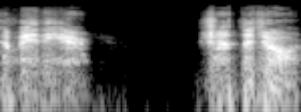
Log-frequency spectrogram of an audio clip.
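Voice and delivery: breathy, barely voiced whisper. A mother retells her son at his bedroom door, imitating a whisper. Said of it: "And he's whispering".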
